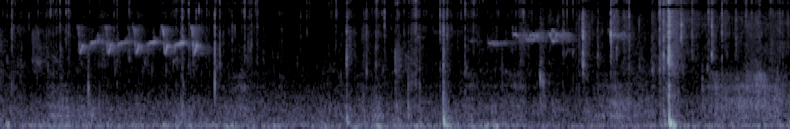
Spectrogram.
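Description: Quiet forest with a small songbird calling: a quick run of about five high chirps about a second in, and one more brief high call a few seconds later. A few faint taps, the loudest near the end.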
